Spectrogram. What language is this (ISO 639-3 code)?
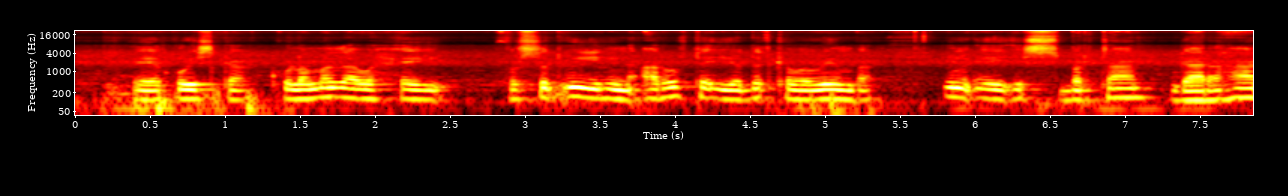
som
